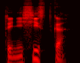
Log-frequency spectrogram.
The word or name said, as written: tennisistka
